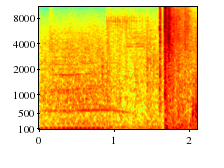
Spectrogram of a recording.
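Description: A tank cannon shot in World of Tanks strikes and penetrates a turret, landing as a single sudden loud boom near the end after a steady engine rumble.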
